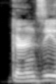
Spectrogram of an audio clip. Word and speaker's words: Guernsey: philippines the united states you said guarantee it's guernsey guernsey is how you say it yeah it's it's it's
